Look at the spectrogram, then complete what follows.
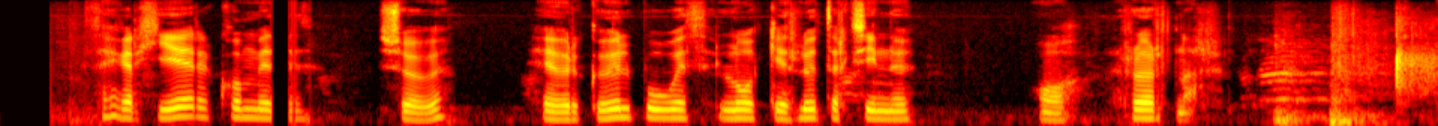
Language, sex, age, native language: Icelandic, male, 20-29, Icelandic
